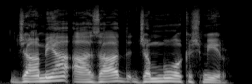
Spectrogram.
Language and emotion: Urdu, neutral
